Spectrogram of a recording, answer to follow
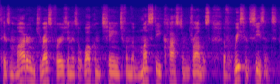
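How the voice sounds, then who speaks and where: An actor in a radio play playing an earnest, hesitant young stage actor, recorded with hall-like reverb. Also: male voice, on the low side, darkish tone, natural voice. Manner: hesitant, halting.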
